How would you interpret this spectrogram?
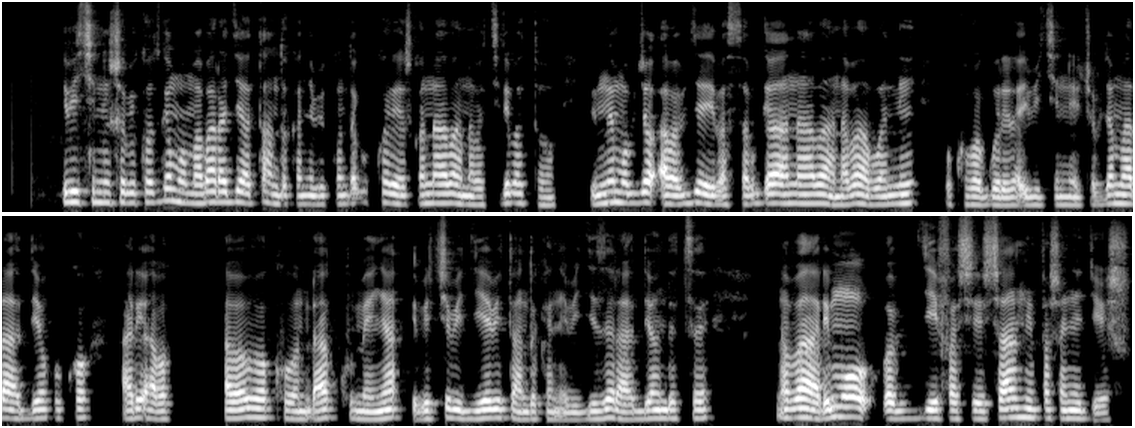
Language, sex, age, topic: Kinyarwanda, male, 18-24, education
